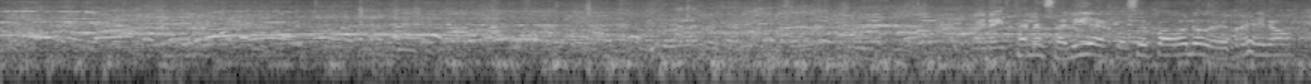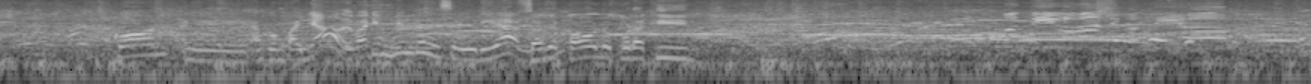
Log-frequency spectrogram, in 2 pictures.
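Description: A large crowd cheers and shouts loudly nearby.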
